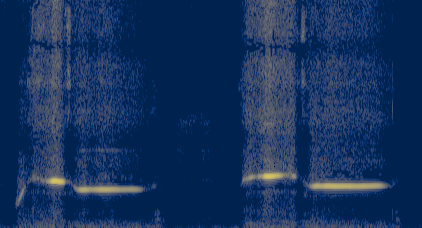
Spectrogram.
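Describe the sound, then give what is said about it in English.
A person whistles a bird-like call twice, each a short rising chirp sliding into a steady held note, clear, with a pause between the two calls. “He heard like a bird whistle.”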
